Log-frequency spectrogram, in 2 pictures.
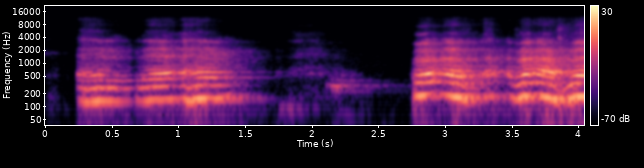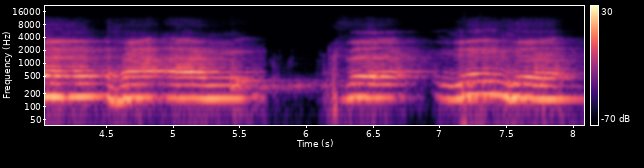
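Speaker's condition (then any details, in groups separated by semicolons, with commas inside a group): Dystonia; affects hands and speech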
